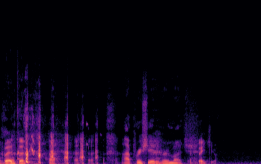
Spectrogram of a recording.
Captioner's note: laughing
